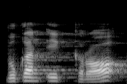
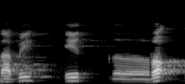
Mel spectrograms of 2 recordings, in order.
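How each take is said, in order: First: The syllables flow without a glottal stop. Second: A sharp glottal stop comes before 'ra'. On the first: The speaker calls it wrong. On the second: The speaker calls it right. "bahwa suaranya dia menghentak"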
